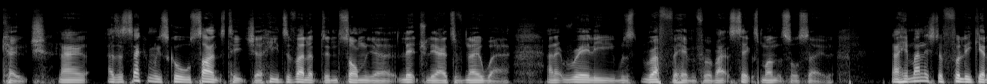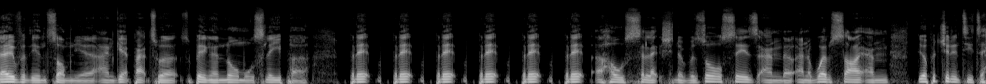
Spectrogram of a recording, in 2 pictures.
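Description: At 13.68 s the speech catches in a broken-record loop: a 428 ms fragment repeats back to back, five times, until 15.79 s. Whatever should have played there is gone. It's likely the player or stream stalled and kept resending its last buffer.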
